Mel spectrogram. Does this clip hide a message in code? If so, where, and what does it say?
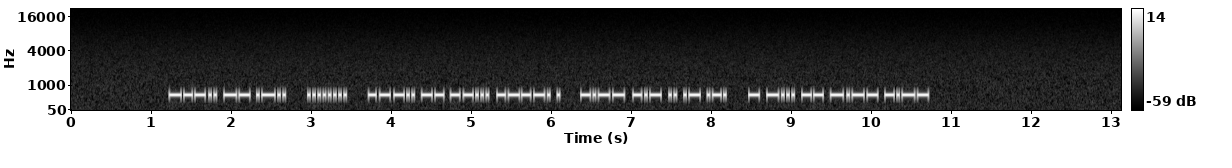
Yes: Morse code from 1.2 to 10.8 s, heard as a keyed tone, hand-sent with a bug key, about 37 wpm, 630 Hz. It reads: 8ML <HH> 8M79E YKIAR TBMYY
